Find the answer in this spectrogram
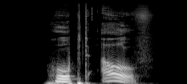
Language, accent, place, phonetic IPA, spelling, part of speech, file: German, Germany, Berlin, [ˌhoːpt ˈaʊ̯f], hobt auf, verb, De-hobt auf.ogg
- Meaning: second-person plural preterite of aufheben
